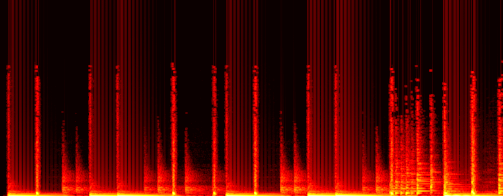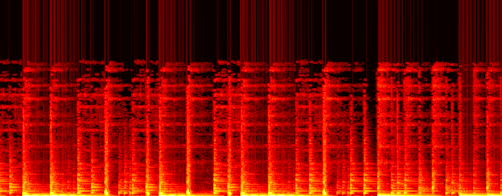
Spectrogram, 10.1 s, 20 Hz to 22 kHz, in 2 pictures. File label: percussion show; korg pa55 tr orjinal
